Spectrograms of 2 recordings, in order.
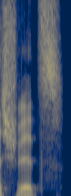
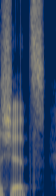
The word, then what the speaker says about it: schvitz: So the first was the Schvitz, not the shits.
